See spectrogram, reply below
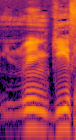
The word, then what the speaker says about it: Rengifo: Rengifo. – Rengifo, yes.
